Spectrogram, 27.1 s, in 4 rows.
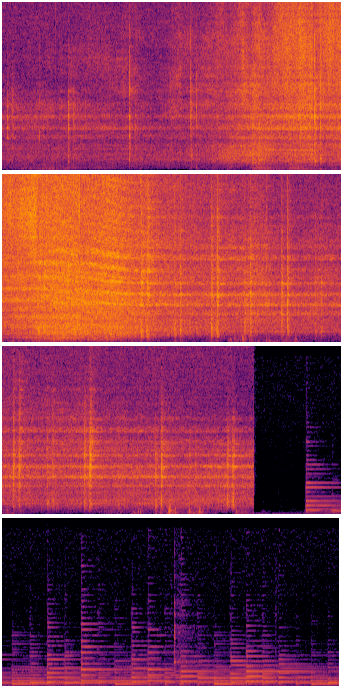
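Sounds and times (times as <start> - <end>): diesel railcar passing: 0.0 - 18.6
wheels clicking over rail joints: 0.0 - 18.6.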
